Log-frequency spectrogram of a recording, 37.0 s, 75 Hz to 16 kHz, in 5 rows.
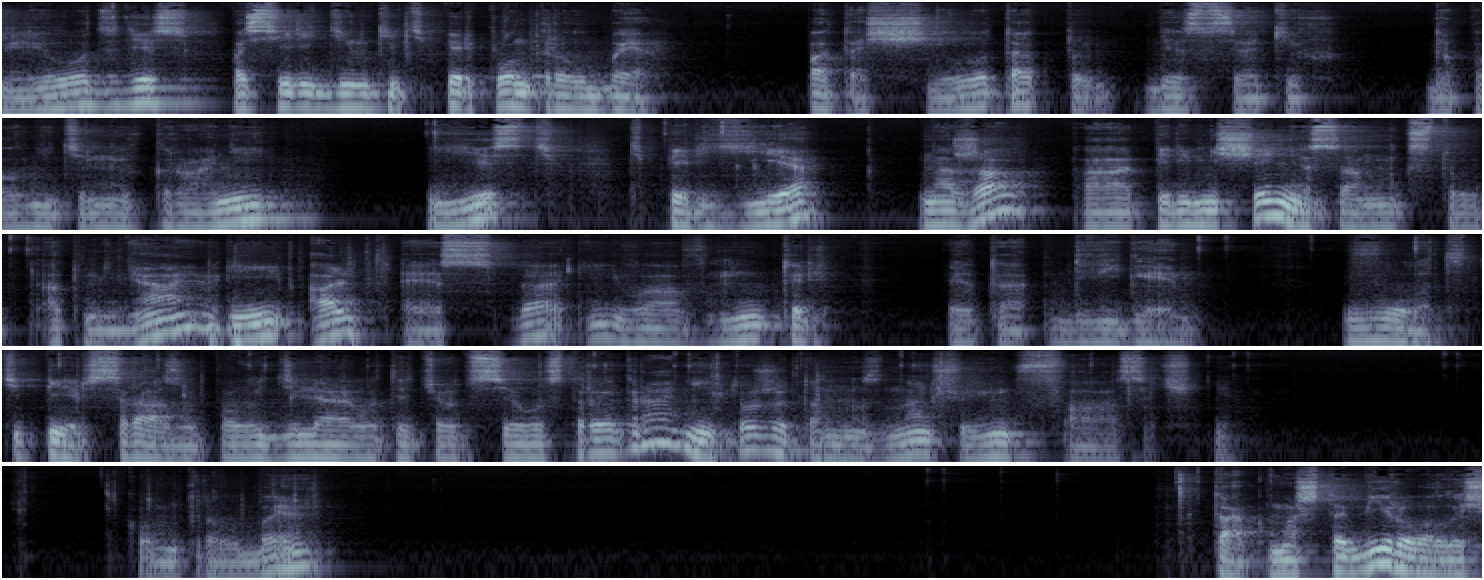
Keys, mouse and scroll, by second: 2.5 ctrl+b, 10.6 middle click, 11.1 e, 16.4 alt+s, 21.3 middle click, 22.1 shift+middle click, 22.7 middle click, 23.3 alt+click, 23.9 middle click, 25.1 alt+shift+click, 25.5 alt+shift+click, 25.8 middle click, 26.6 alt+shift+click, 27.3 middle click, 27.5 click, 28.3 alt+shift+click, 29.3 alt+shift+click, 30.9 ctrl+b, 34.5 middle click, 35.5 middle click.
